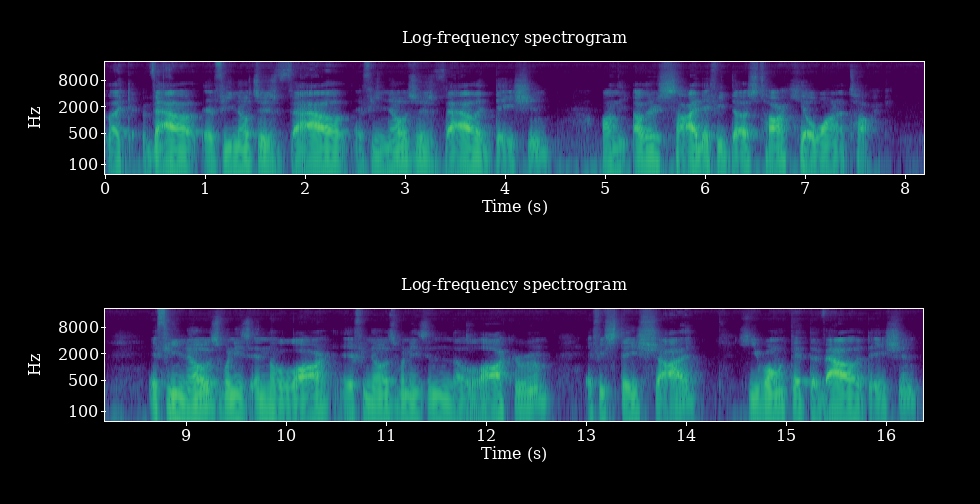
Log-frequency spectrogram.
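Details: Stuttering in an adult man who stutters, with part-word and phrase repetitions.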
